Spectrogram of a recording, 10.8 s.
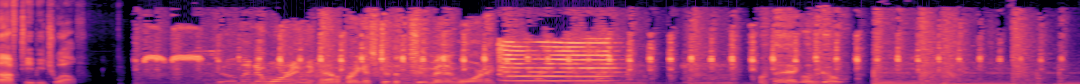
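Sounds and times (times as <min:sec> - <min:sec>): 
speech: 0:00.0 - 0:05.3, 0:07.7 - 0:08.6
ticking clock: 0:02.1 - 0:10.7.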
